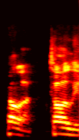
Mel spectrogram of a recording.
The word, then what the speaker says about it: Toa Liona: Toa Liona. Am I saying it right? Toa Liona? Or is that wrong? Toa Liona.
